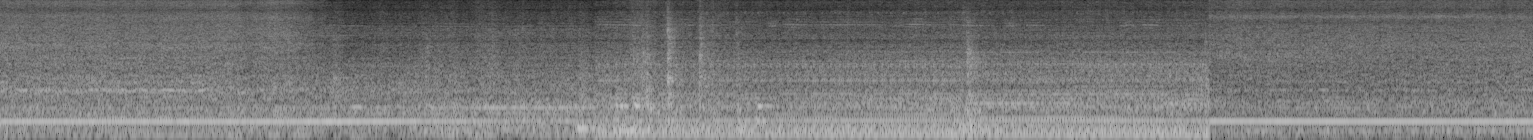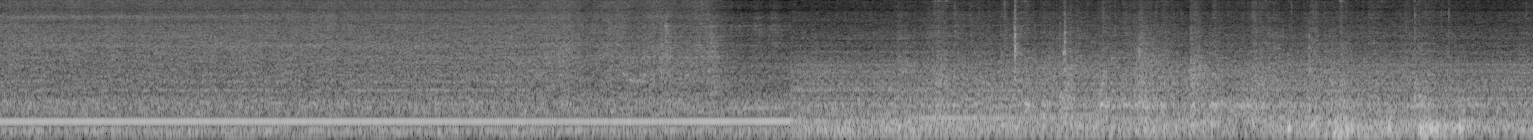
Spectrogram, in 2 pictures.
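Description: Firewood processing machine running: a steady mechanical hum with a constant tone and short knocks now and then. The sound changes abruptly several times.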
